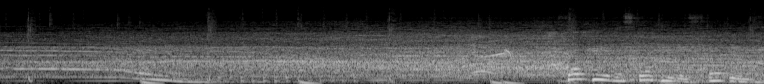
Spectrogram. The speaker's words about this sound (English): And that's why she was booed at a Somali music festival in her own district back in 2022, because apparently they don't like being compared to Minneapolis in any way.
